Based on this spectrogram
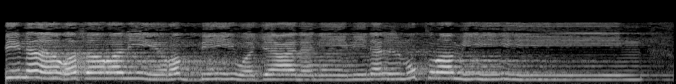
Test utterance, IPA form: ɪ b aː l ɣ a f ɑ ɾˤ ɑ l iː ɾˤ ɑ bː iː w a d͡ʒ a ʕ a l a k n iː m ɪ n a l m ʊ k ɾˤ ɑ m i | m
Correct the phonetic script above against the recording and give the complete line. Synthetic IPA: ɪ m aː ɣ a f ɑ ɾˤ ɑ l iː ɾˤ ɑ bː iː w a d͡ʒ a ʕ a l a n iː m ɪ n a l m ʊ k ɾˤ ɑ m i | n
